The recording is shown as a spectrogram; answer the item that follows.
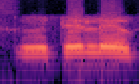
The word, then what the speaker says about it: Oladele: Everyone calls me Deli, so that's Oladele Ogunseitan.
